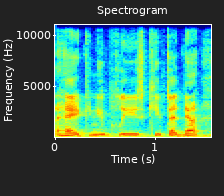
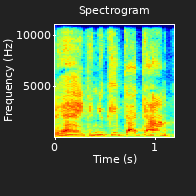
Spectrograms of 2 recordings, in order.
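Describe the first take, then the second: First: Softer, polite ask to turn it down; polite request. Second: High-pitched imitated yelling; hammed-up retold shout at the neighbor; mock yell. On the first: Retold or imitated. Neighbor politely asking the man on his porch to quiet down. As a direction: ask nicely, a little quiet. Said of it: "it probably wasn't". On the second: Neighbor yelling at the man blasting on his porch, higher mock yell. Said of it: "It was probably yelling".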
